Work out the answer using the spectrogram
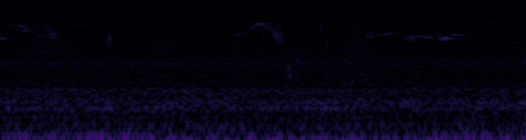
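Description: A small bird calling three times in short warbling whistles that rise and fall, over a steady low rumble.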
